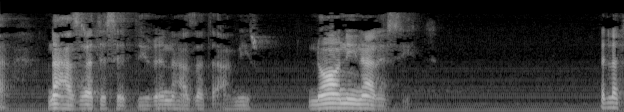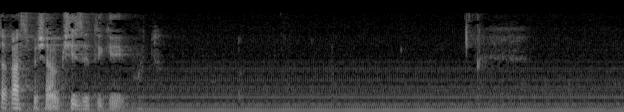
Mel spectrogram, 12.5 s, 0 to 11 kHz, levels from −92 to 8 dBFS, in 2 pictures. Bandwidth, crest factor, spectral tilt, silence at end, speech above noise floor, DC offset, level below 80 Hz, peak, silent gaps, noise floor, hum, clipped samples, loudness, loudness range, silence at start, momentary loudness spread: 7.8 kHz; 26 dB; -4 dB/octave; 1.55 s; 28 dB; under 0.1%; -54 dBFS; -4 dBFS; none; -53 dBFS; 50 Hz at -50 dBFS; under 0.1%; -25 LUFS; 12 LU; 0 s; 25 LU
